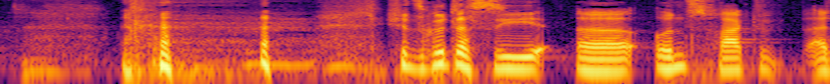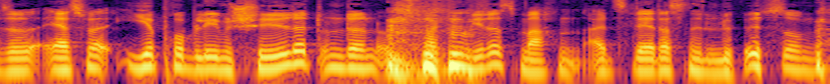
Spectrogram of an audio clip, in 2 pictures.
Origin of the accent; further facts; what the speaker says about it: Bonn, North Rhine-Westphalia, Germany; Bonn und ich sind gar nicht auseinander zu denken.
